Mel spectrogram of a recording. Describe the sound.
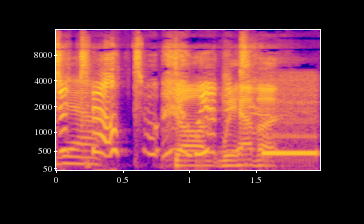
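A steady electronic telephone ring tone of an incoming call sounds near the end, loud, over people talking continuously throughout.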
